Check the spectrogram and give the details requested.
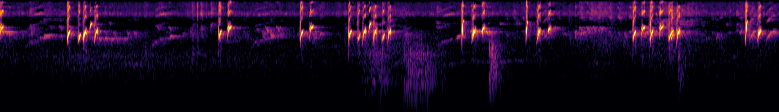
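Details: Passage goldfinch singing in repeated short bursts of tinkling, high twittered notes, broken by brief rustling noises between phrases.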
